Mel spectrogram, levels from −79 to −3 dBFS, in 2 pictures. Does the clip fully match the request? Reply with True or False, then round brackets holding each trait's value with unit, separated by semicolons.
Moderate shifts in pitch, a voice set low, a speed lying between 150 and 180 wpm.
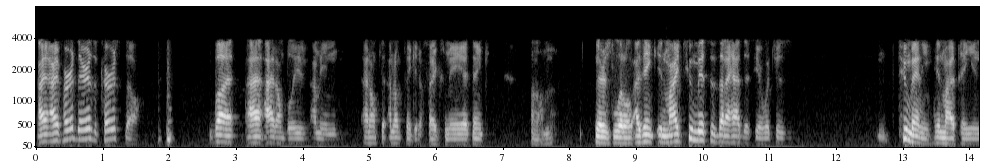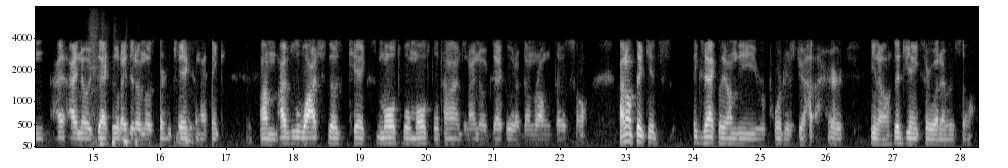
False (3.0 semitones; 110 Hz; 205 wpm)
